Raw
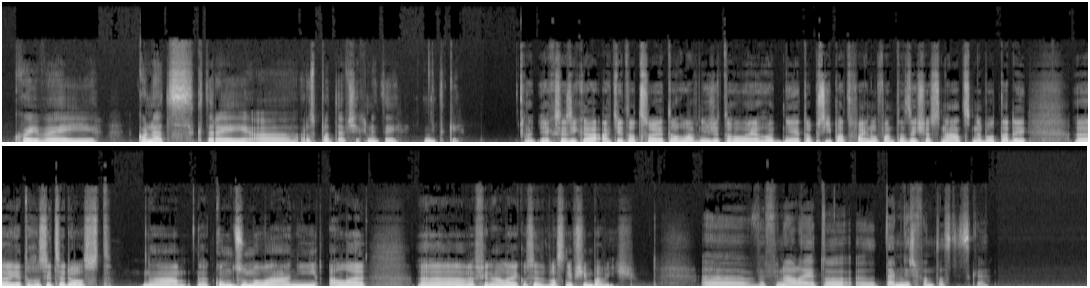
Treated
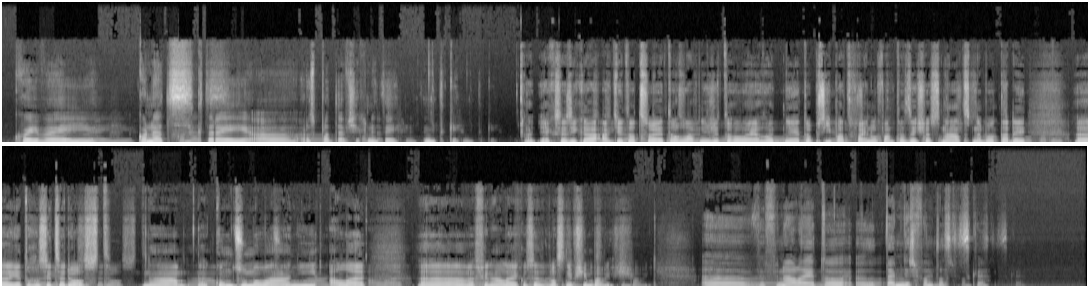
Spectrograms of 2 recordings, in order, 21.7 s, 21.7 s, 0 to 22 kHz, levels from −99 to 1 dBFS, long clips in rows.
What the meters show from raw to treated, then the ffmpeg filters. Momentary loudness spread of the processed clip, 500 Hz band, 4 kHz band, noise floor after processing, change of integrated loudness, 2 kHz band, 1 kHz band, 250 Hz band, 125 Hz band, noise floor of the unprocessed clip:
11 LU, -2.5 dB, +3.0 dB, -56 dBFS, -1.0 dB, 0.0 dB, -2.0 dB, -3.0 dB, -3.0 dB, -61 dBFS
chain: -af "aecho=1:1:381:0.126,crystalizer=i=3:c=0,volume=-3dB"

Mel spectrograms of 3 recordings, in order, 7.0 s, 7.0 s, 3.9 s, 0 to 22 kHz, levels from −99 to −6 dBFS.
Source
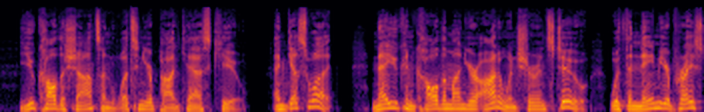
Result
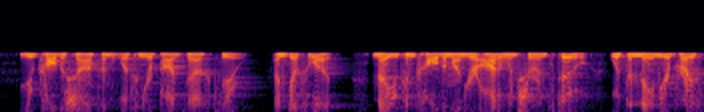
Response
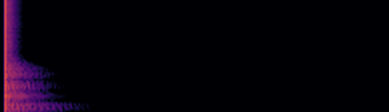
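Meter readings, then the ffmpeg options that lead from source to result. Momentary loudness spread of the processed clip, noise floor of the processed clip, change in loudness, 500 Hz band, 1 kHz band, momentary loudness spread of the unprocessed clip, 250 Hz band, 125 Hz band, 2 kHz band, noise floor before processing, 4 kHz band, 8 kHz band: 8 LU, -79 dBFS, +2.5 dB, -18.0 dB, -11.5 dB, 7 LU, -25.0 dB, under -30 dB, +8.5 dB, -85 dBFS, +14.5 dB, under -40 dB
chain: -filter_complex "[0:a]lowpass=f=2.6k:t=q:w=0.5098,lowpass=f=2.6k:t=q:w=0.6013,lowpass=f=2.6k:t=q:w=0.9,lowpass=f=2.6k:t=q:w=2.563,afreqshift=-3100,bandreject=f=212.9:t=h:w=4,bandreject=f=425.8:t=h:w=4,bandreject=f=638.7:t=h:w=4,bandreject=f=851.6:t=h:w=4,bandreject=f=1.0645k:t=h:w=4,bandreject=f=1.2774k:t=h:w=4,bandreject=f=1.4903k:t=h:w=4,bandreject=f=1.7032k:t=h:w=4,bandreject=f=1.9161k:t=h:w=4,bandreject=f=2.129k:t=h:w=4,bandreject=f=2.3419k:t=h:w=4,bandreject=f=2.5548k:t=h:w=4,asplit=2[a][b];[1:a]atrim=start_sample=2205[c];[b][c]afir=irnorm=-1:irlink=0,volume=-13.5dB[d];[a][d]amix=inputs=2:normalize=0,volume=-2.5dB"

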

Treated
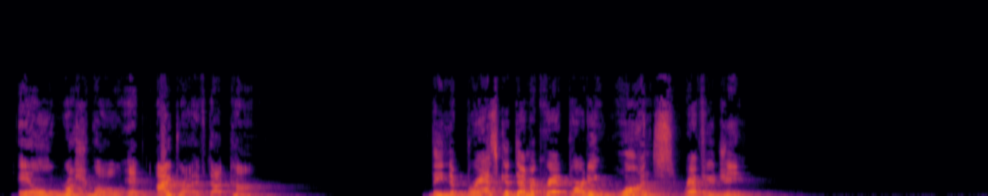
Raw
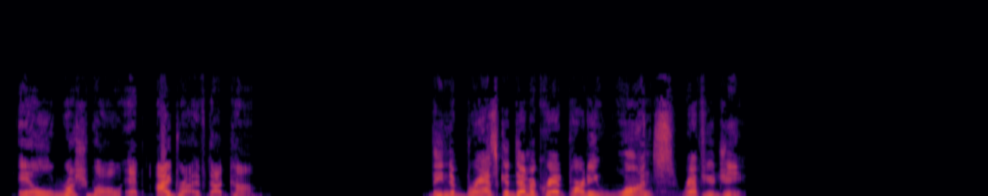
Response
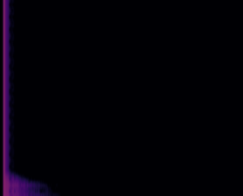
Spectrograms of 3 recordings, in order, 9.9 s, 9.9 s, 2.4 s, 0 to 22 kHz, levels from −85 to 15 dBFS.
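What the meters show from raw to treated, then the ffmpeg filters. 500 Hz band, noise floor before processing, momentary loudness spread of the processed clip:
+7.5 dB, under -85 dBFS, 8 LU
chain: -filter_complex "[0:a]lowshelf=f=180:g=12,asplit=2[a][b];[1:a]atrim=start_sample=2205,lowshelf=f=140:g=4.5[c];[b][c]afir=irnorm=-1:irlink=0,volume=2dB[d];[a][d]amix=inputs=2:normalize=0"

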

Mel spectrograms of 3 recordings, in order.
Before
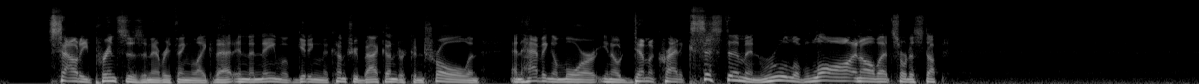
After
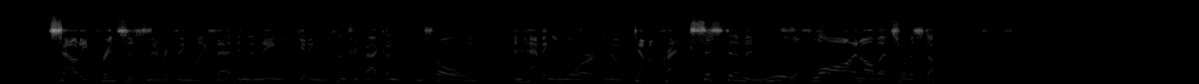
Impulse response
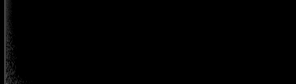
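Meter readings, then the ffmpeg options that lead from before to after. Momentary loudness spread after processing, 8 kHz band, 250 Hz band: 23 LU, -9.5 dB, -40.0 dB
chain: -filter_complex "[0:a]asoftclip=type=tanh:threshold=-18dB,bandpass=f=4.9k:t=q:w=18:csg=0,aecho=1:1:900:0.119,asplit=2[a][b];[1:a]atrim=start_sample=2205[c];[b][c]afir=irnorm=-1:irlink=0,volume=-10.5dB[d];[a][d]amix=inputs=2:normalize=0,volume=11dB"

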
